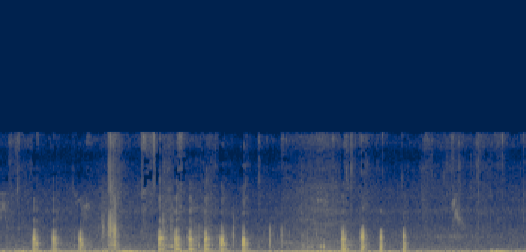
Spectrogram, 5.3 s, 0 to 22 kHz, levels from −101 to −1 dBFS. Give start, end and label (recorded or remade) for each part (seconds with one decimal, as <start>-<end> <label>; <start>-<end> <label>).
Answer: 0.0-5.3 recorded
